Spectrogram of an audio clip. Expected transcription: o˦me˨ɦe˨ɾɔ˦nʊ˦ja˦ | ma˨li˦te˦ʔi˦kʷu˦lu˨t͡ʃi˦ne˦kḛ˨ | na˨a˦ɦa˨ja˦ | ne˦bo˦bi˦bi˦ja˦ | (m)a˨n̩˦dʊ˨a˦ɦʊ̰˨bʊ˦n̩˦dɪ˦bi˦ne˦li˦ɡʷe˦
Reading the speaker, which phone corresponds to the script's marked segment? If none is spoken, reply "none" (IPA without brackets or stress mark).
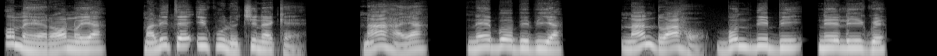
n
